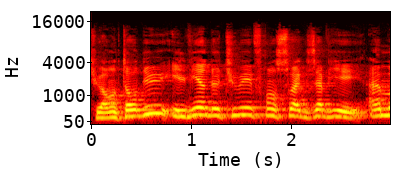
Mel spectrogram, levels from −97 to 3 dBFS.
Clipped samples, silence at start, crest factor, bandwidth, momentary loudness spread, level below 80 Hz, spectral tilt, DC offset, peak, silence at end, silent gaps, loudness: under 0.1%; 0 s; 16 dB; 14.5 kHz; 5 LU; -74 dBFS; -5 dB/octave; under 0.1%; -10 dBFS; 0 s; none; -27 LUFS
